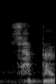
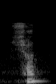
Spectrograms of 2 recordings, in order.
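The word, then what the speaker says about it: shut: 발음이 나올 수 있는데 일본어는 어 발음을 못 하기 때문에이 발음이 샤다 됩니다 샷다 그래서 어 우리가 그 문 단단하게 문을 한번 이중으로 잠을 때 뭐 위에서 뭔가를 쭉 내리잖아요 그럼 샤타 닫았다 그래 샤타 닫았다 시타가 다단데 닫은 걸 또 닫습니다 자 여러분들은 이런 발음이 아니라 셧 발음을 할 수 있지요 이런 표현들이 바로 유에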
